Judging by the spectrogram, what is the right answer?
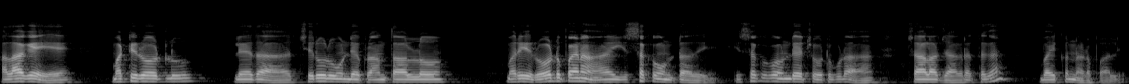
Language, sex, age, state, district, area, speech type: Telugu, male, 45-60, Andhra Pradesh, Kadapa, rural, spontaneous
